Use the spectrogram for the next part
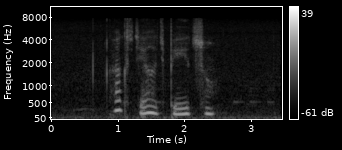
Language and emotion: Russian, sad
